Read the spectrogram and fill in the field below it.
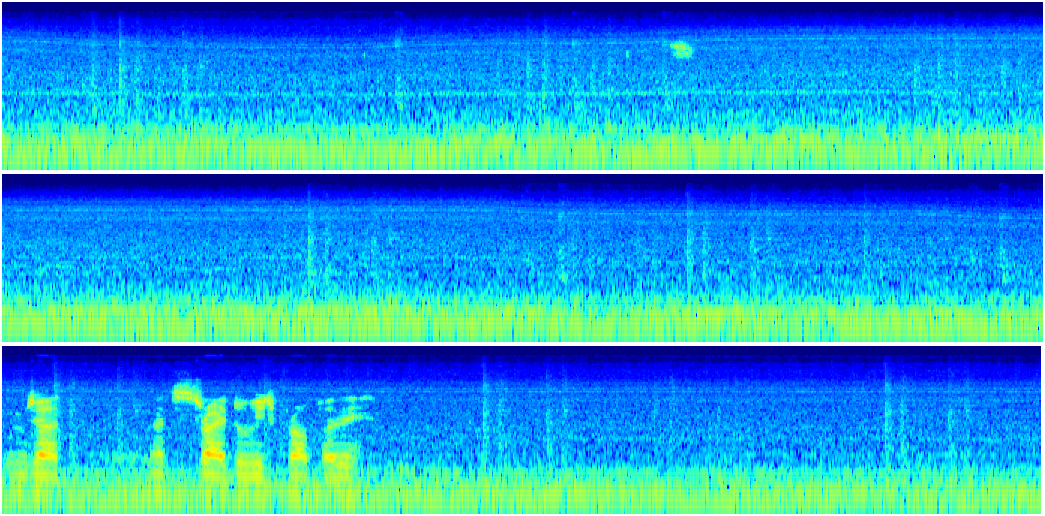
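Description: Train wheels rumble along the rails.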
